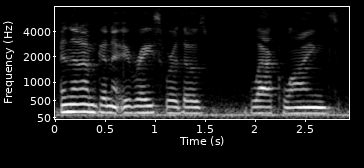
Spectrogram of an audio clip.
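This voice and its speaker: A woman with a soft Texas accent, smoothed by years up north, walks students through a drawing. She speaks slowly and loosely, a little low in pitch. Steady hiss and noise sit under the recording. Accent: mild Texas, partly northern. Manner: relaxed, unhurried, loose and chatty. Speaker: art teacher. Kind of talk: drawing lesson, thinking aloud. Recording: noisy home recording.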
